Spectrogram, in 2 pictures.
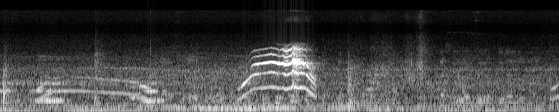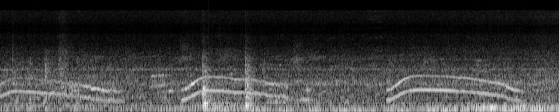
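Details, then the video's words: Angry little kitten meowing: five drawn-out, arching meows rising then falling, one higher and strained near three seconds, spaced roughly two seconds apart over a steady low background hum. "Little Kitten Angry"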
